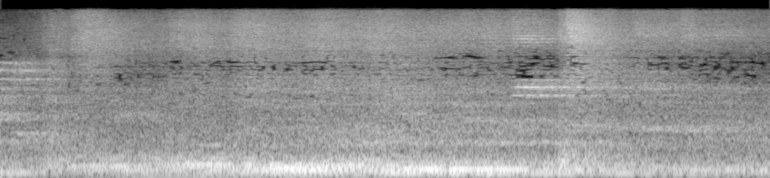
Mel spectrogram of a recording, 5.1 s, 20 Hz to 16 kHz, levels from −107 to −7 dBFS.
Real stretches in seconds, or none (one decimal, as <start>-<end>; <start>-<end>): 1.3-4.4

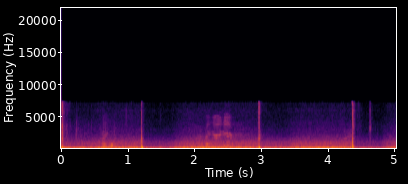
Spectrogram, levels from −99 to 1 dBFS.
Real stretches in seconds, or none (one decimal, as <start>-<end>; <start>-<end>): 0.0-0.5; 1.9-3.5; 4.4-5.0

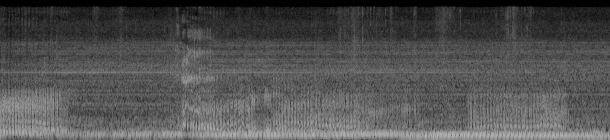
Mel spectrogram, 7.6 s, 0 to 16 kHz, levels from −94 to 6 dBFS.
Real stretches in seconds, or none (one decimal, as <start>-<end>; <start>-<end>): 0.0-3.9; 4.6-7.6

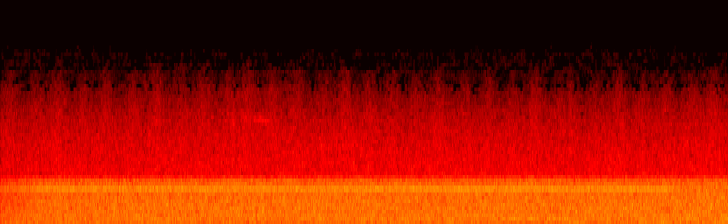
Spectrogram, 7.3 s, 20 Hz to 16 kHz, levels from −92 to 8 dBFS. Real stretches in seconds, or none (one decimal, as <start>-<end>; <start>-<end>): 0.0-1.2; 2.4-2.9; 4.0-4.5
